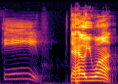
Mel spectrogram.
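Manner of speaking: high shouted "Steve!" up the stairs; wife calling from upstairs. Retold or imitated. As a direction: holler for husband in a high mock wife voice. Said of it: "His wife's still into T V, like".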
